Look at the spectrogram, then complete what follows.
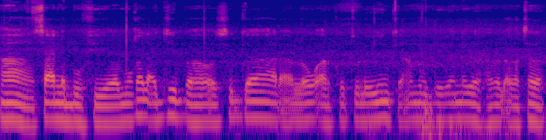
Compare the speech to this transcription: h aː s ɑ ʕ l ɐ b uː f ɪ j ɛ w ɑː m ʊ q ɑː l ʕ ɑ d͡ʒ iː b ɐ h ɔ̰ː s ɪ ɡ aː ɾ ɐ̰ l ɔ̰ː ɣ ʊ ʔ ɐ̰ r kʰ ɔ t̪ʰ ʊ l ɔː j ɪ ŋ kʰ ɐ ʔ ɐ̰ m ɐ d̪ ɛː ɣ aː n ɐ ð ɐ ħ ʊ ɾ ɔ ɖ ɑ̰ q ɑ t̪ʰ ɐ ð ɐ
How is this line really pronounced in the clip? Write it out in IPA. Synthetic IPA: h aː s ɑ ʕ l ɐ b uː f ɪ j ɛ w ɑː m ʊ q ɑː l ʕ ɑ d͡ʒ iː b ɐ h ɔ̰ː s ɪ ɡ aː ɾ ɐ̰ l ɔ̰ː ɣ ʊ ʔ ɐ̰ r kʰ ɔ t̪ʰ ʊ l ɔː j ɪ ŋ kʰ ɐ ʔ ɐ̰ m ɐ d̪ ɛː ɣ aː n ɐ ð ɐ ħ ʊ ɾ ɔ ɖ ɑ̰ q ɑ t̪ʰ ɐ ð ɐ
